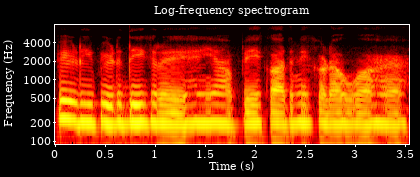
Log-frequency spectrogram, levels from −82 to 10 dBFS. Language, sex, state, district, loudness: Hindi, female, Haryana, Charkhi Dadri, -17 LUFS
